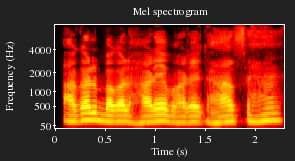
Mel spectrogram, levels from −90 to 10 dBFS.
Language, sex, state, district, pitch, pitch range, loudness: Hindi, male, Bihar, Patna, 135 Hz, 130-145 Hz, -17 LUFS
